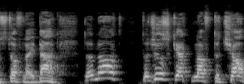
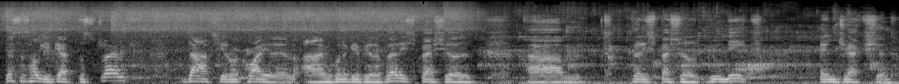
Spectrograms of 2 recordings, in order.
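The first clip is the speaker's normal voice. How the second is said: low dodgy dealer; 6 semitones lower than usual. Acted. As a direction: lower it like a shady gym dealer.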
